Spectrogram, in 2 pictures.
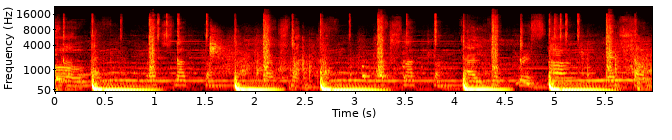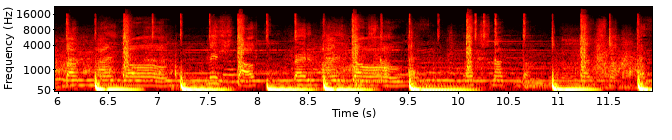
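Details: Rhythmic pop and hip hop music with a pulsing bass beat and sung vocals throughout, with no dog or other animal sounds.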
